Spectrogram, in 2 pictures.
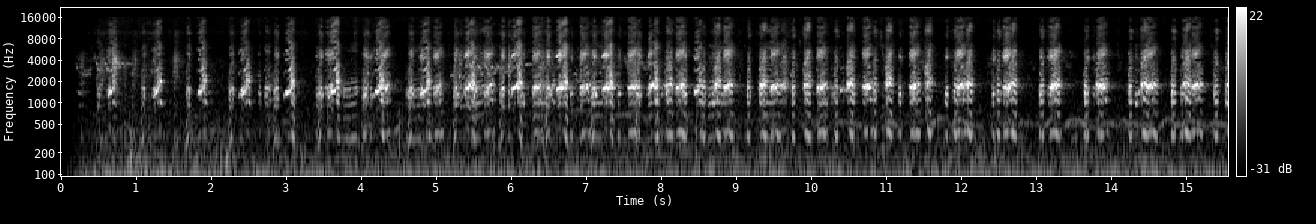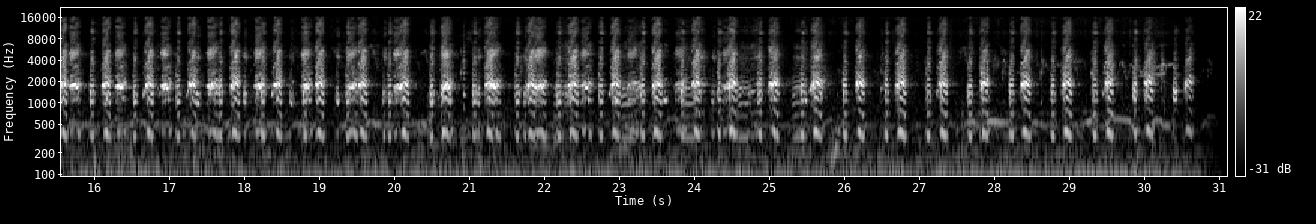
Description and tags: Birds in a zoo
A group of helmeted guineafowls calling loudly in a zoo. Recorded with an Olympus LS-14.
field-recording, animals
